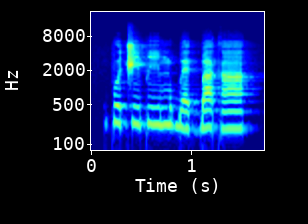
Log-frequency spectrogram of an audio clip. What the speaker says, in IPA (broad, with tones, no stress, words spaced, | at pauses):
pʊ˦ t͡ʃi˦piː˦mʊ˦bɛ˨ ɡ͡ba˦˨kã˦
